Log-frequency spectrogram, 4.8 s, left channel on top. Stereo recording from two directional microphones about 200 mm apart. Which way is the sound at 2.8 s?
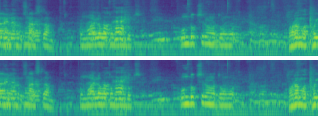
40° right (ahead or behind).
